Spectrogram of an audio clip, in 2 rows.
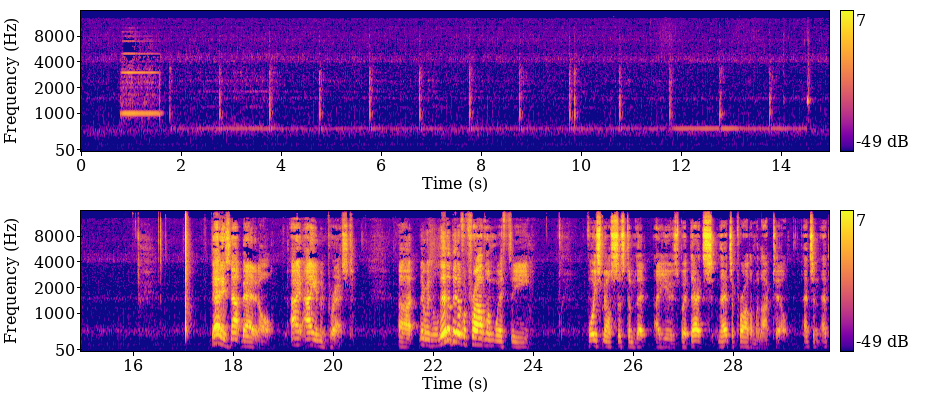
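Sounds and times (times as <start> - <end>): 
time signal beep: 0.8 - 1.7
speech: 17.6 - 20.5, 21.3 - 24.0, 25.1 - 29.9.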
